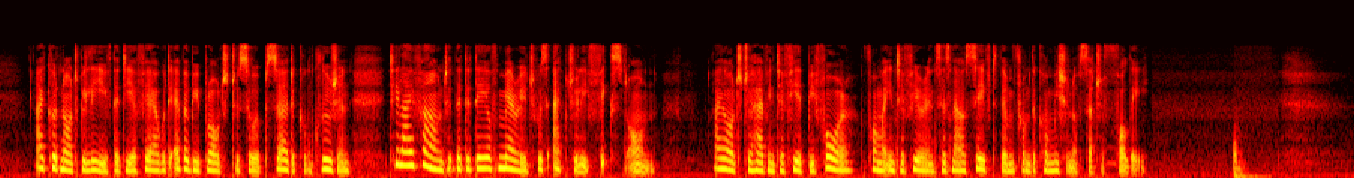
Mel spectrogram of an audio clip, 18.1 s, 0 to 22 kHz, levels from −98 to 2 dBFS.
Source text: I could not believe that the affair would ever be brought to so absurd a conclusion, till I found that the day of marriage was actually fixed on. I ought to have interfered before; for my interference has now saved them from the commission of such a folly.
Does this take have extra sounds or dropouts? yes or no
yes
